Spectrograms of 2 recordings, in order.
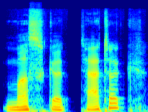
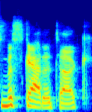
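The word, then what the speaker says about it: Muscatatuck: artist residency at and I'm probably going to pronounce this wrong musat tat National Wildlife Refuge is that even close oh say it is close it's mscat okay yeah I totally put the emphasis in the wrong place um and from what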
